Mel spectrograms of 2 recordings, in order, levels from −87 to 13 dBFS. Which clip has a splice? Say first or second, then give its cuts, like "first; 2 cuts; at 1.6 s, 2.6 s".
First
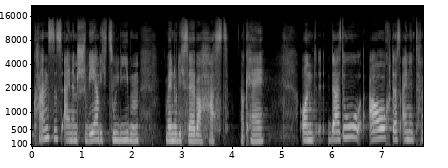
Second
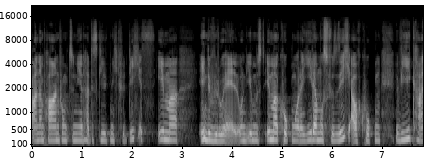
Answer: first; 3 cuts; at 0.9 s, 1.3 s, 6.2 s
